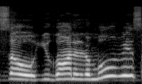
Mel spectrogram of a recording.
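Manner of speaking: ordinary talk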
